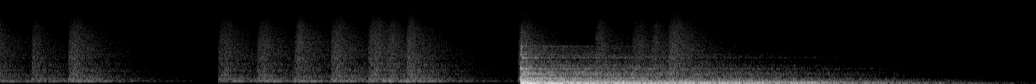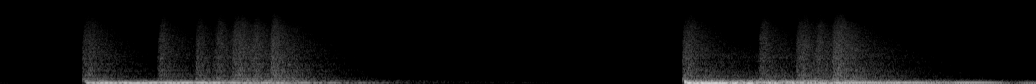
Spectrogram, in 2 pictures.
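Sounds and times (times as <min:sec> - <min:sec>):
militant drums: 0:02.2 - 0:04.5, 0:05.2 - 0:09.2, 0:11.2 - 0:13.9, 0:17.2 - 0:20.1.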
